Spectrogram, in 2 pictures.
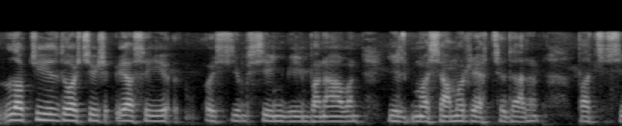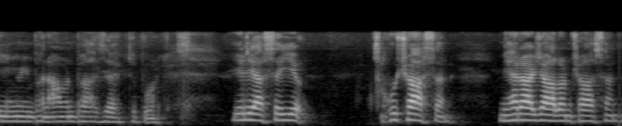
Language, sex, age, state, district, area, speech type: Kashmiri, female, 60+, Jammu and Kashmir, Anantnag, rural, spontaneous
